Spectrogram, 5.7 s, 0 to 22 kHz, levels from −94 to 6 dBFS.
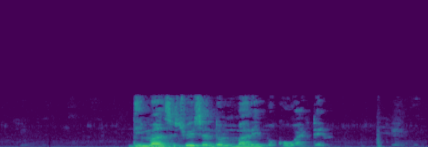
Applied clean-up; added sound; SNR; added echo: none; none; none; none.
